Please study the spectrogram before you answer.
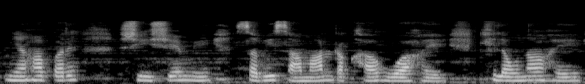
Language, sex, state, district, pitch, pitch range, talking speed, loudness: Hindi, female, Bihar, Katihar, 190 Hz, 170-195 Hz, 115 wpm, -18 LUFS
